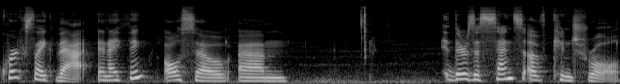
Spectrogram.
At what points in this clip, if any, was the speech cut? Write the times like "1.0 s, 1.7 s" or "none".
none

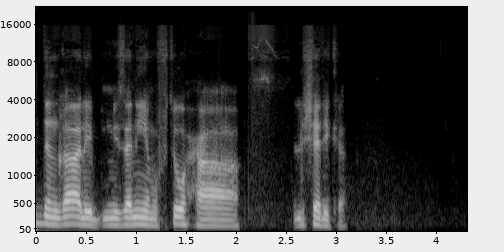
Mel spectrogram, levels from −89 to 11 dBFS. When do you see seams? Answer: 2.6 s

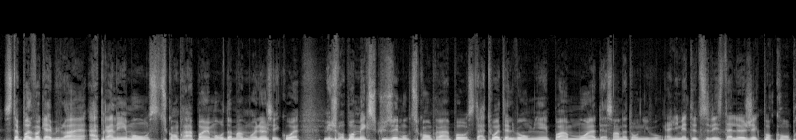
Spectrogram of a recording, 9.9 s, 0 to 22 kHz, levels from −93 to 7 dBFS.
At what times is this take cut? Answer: 3.4 s, 5.0 s

